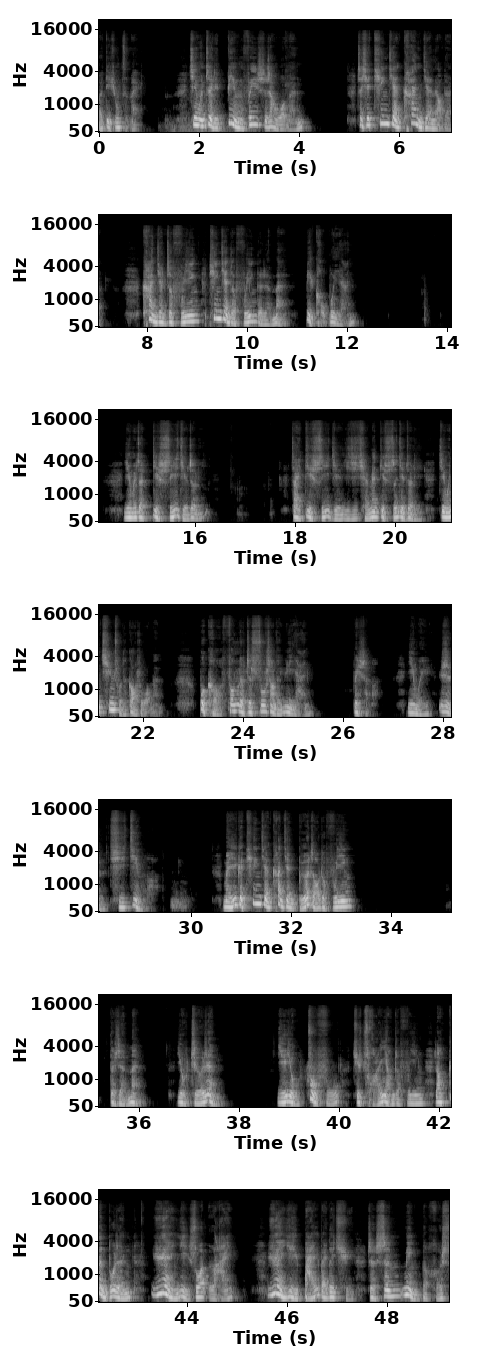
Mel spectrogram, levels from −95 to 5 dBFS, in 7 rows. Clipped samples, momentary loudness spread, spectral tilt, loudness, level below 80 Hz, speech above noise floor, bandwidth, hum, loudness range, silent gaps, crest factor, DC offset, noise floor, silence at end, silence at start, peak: under 0.1%; 14 LU; -7.5 dB/octave; -26 LUFS; -54 dBFS; over 65 dB; 14 kHz; none; 8 LU; 13.31-13.35 s; 20 dB; under 0.1%; under -90 dBFS; 0 s; 0 s; -6 dBFS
